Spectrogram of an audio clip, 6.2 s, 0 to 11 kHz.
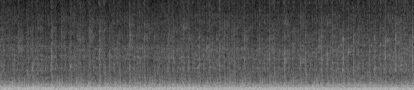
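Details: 1995 Harley Evo Softail V-twin, first start after rebuild: loud lumpy idle with choppy uneven firing, revving up; owner suspects intake air leaks, janky idle screw, possibly ignition issues; rough idle.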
